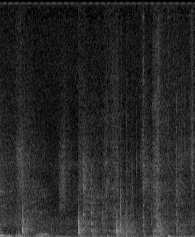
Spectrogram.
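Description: A few light knocks and handling sounds as a prototype front spoiler part is handled against a pickup's front bumper, over a steady low rumble.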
